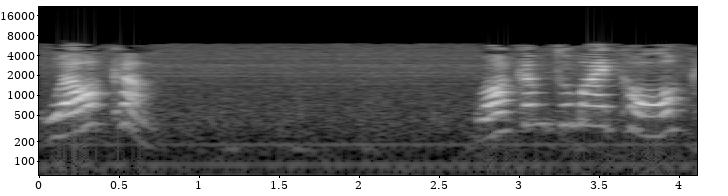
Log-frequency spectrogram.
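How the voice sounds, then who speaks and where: A woman's voice: high-pitched, lo-fi sound. An older woman from Portugal with a Portuguese accent, hosting a spiritual talk in an emphatic, exclamatory way. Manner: emphatic and exclamatory, drawn-out words. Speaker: spiritual talk show host.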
